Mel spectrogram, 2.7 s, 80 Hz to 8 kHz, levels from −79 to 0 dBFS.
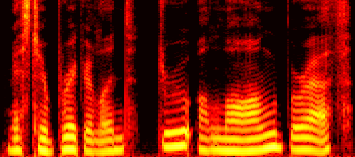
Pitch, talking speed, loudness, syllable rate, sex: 175 Hz, 135 wpm, -20 LUFS, 3.5 syllables/s, female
